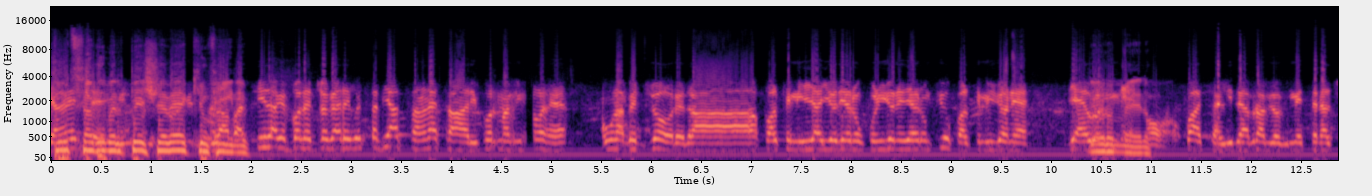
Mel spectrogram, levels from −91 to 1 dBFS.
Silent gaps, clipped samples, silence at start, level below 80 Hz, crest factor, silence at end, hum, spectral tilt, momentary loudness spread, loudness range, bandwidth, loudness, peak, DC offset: none; under 0.1%; 0 s; -46 dBFS; 12 dB; 0.05 s; none; -6 dB/octave; 5 LU; 2 LU; 13 kHz; -24 LUFS; -12 dBFS; under 0.1%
